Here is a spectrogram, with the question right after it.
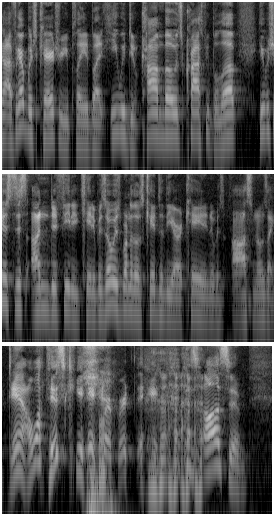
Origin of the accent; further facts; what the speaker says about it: Miami, Florida, United States; When I was growing up in Miami, there was a big old spot, a really hot spot to have your birthday and to hang out.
